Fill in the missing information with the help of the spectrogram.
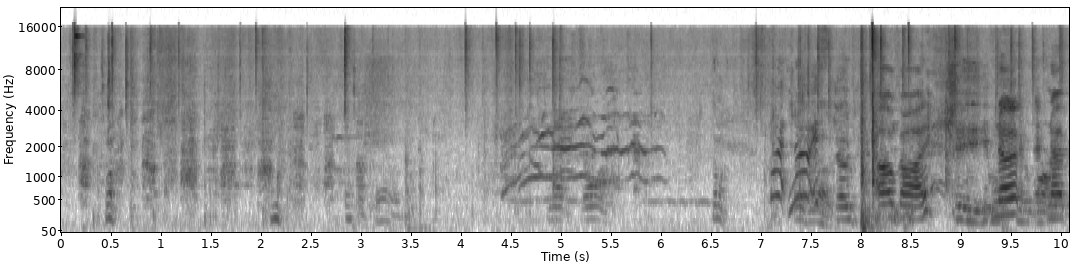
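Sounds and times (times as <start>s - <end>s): dog whining: 4.3s - 7.7s.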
